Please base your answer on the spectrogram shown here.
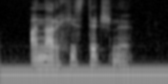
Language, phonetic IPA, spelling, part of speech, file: Polish, [ˌãnarxʲiˈstɨt͡ʃnɨ], anarchistyczny, adjective, Pl-anarchistyczny.ogg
